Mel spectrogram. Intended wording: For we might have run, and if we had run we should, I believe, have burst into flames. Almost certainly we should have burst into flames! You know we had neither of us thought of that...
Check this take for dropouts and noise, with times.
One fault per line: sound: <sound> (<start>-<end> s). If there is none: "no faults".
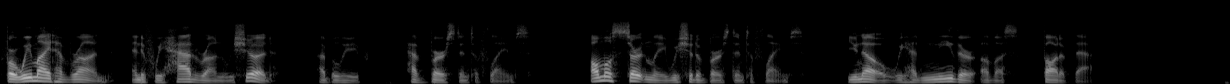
no faults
